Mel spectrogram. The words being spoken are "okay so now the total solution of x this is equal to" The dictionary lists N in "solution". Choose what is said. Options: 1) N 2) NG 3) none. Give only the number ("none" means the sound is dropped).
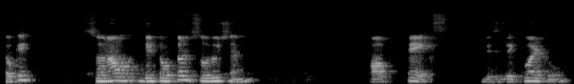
1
